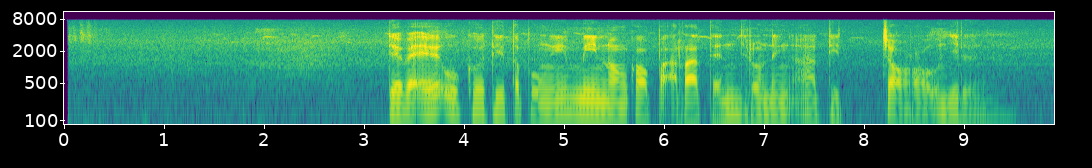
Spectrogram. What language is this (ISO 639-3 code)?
jav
